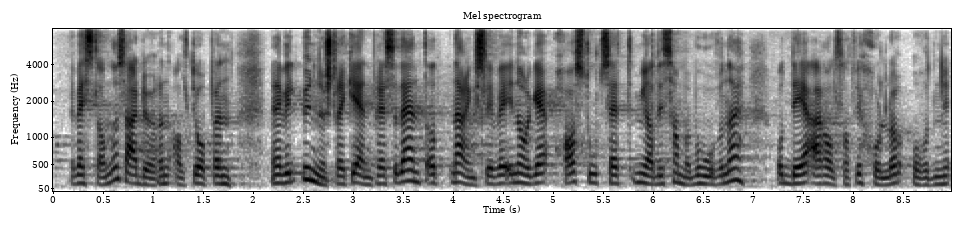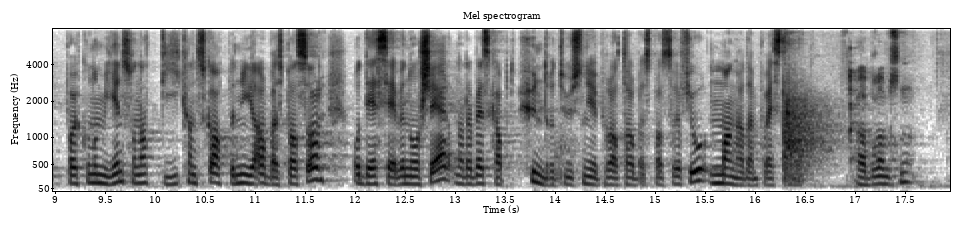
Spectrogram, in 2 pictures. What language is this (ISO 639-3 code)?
nor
